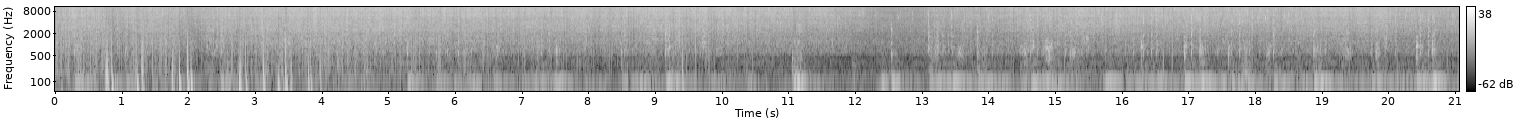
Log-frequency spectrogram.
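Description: Strips of prickly pear pads (nopales) sizzling in hot oil in a frying pan and being stirred with a spatula, with a steady hiss and many scattered pops.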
